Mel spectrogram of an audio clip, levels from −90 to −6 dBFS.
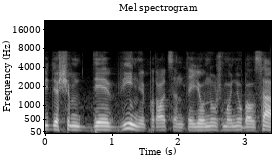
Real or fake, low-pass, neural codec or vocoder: fake; 7.2 kHz; autoencoder, 48 kHz, 128 numbers a frame, DAC-VAE, trained on Japanese speech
